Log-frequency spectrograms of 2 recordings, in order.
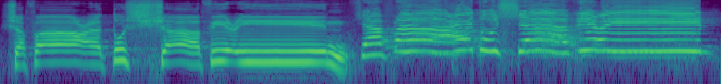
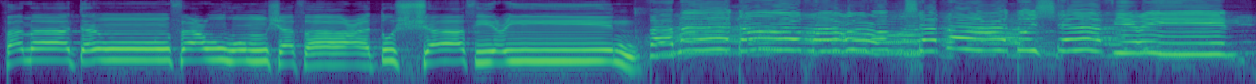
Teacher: شین پر کھڑا زبر بھی ہے، شین مشدد ہے، ذرا رکیں گے بھی، رک کر پڑھیں گے، اور شین میں منہ میں آواز پھیل جاتی ہے، اس کی صفت کا نام ہے تفشی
